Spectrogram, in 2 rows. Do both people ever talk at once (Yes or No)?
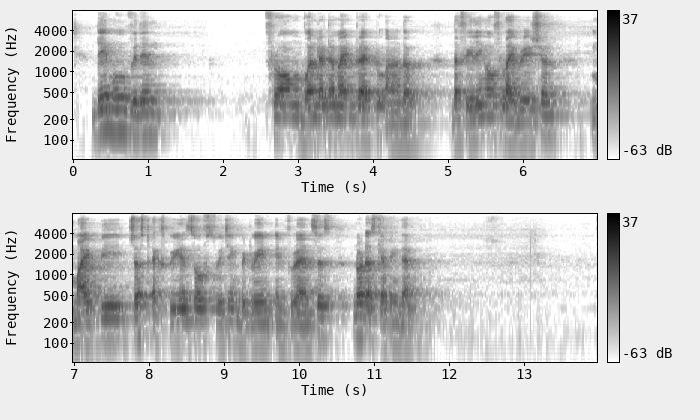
No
